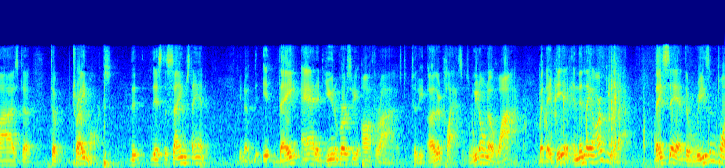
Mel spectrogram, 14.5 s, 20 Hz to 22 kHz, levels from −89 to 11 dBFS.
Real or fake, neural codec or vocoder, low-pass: real; none; 7.2 kHz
